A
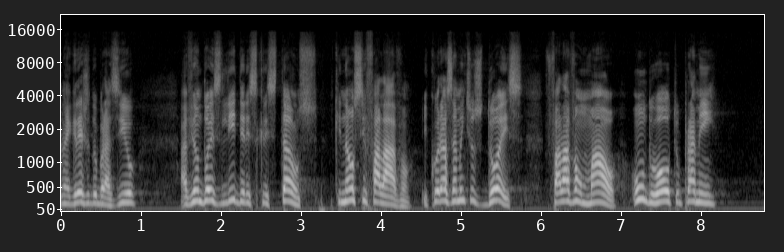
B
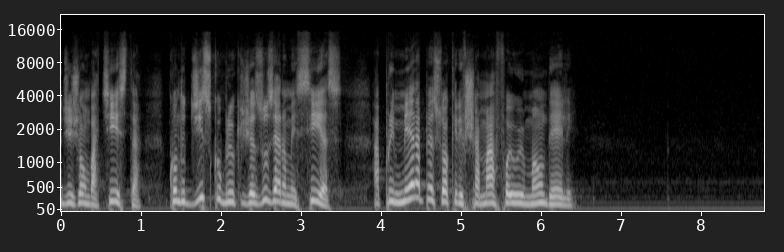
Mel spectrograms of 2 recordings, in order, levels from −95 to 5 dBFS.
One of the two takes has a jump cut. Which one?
B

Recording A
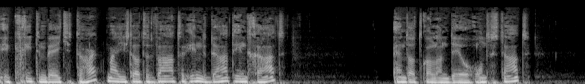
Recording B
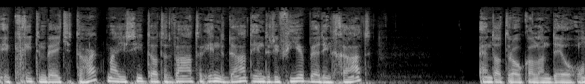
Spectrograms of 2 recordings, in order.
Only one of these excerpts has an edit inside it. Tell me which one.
A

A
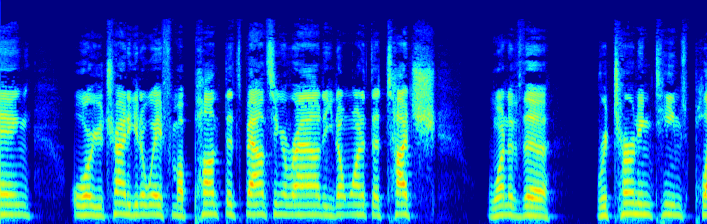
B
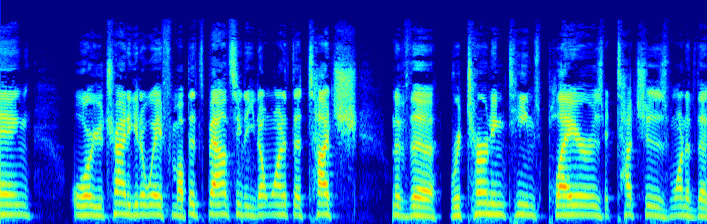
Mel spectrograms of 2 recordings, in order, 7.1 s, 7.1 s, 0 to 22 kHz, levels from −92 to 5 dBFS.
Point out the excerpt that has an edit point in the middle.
B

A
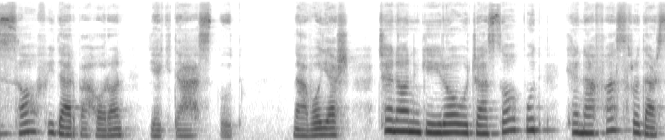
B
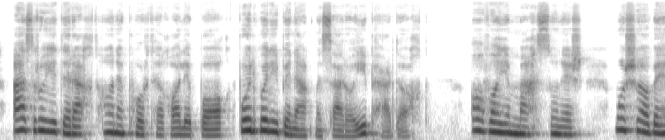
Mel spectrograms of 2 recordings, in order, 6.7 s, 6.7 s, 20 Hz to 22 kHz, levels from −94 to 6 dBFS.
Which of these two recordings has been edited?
B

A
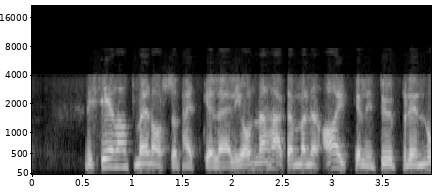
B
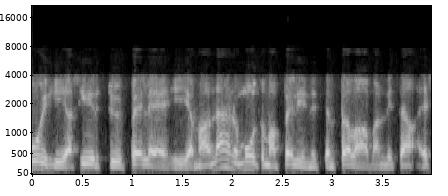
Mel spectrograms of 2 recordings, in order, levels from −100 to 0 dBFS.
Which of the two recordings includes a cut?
A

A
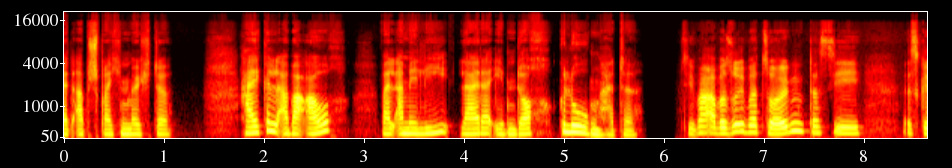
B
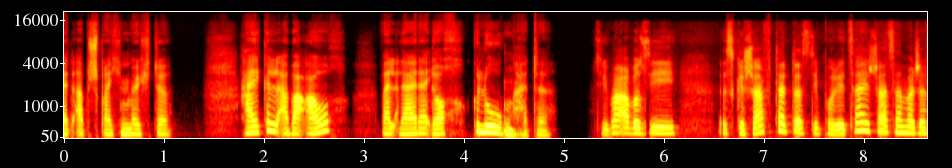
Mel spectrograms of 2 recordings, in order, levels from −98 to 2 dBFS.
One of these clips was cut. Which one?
B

